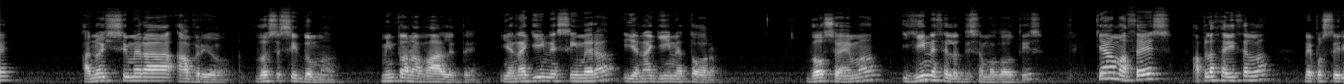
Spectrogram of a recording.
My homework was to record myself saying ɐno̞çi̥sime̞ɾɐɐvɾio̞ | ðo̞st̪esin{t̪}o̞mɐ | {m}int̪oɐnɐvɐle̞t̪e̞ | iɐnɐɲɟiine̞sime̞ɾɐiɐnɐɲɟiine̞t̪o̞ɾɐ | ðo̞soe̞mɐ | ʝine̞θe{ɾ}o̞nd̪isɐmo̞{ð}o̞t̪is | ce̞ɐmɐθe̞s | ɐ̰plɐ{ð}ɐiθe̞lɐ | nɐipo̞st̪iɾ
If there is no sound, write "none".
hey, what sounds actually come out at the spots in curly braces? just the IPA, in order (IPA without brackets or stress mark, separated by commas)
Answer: d̪, m, l, ð, θ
